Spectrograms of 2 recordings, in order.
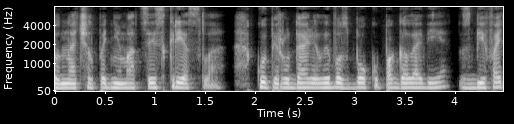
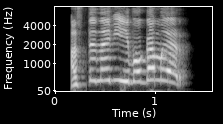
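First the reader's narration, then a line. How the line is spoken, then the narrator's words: Shrill squeal. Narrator (Russian): завизжала Эштон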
